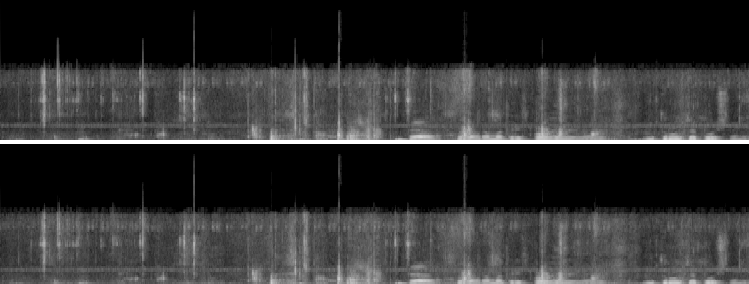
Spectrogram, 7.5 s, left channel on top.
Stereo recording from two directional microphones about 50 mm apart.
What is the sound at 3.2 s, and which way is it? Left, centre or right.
Biting, left.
